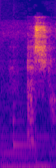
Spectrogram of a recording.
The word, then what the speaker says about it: Esther: spelled with a TH, they are pronounced as if they were spelled with a normal T. T. Like that. And these words are Thomas, Thomas, Thompson, Thompson, Teresa, Thailand, Thames, Esther, Esther, and Time, which is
